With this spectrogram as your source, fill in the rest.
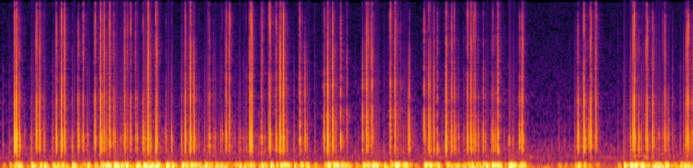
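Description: Long nails scratch and tap the top of a thick foam squishy toast with a yellow top and brown crust sides, made of solid soft foam with a sticky coating. The result is a rapid run of short, crisp tapping and scratching sounds over a steady low rumble, with brief pauses between bursts.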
